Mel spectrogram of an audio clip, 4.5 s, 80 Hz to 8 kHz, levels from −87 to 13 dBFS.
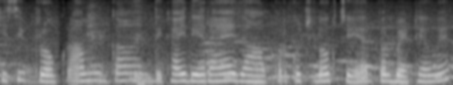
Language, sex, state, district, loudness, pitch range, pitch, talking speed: Hindi, female, Bihar, Gaya, -15 LUFS, 220-245 Hz, 230 Hz, 210 wpm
